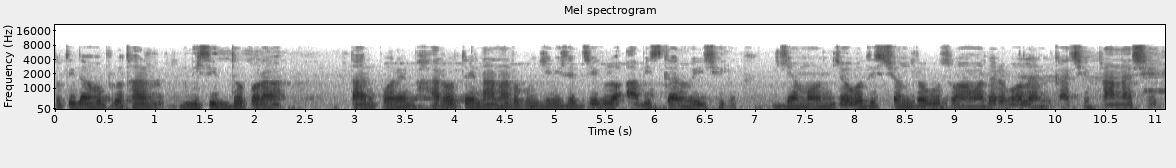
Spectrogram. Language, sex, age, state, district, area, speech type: Bengali, male, 18-30, West Bengal, Purulia, urban, spontaneous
